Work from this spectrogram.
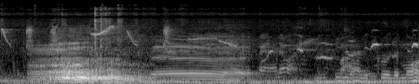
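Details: Cattle, dozens standing in a neat line on a road, calling as if to gather the herd home to the pen; a loud, long moo with a steady stacked tone, then a second lowing call, with small birds chirping behind.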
